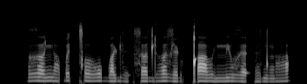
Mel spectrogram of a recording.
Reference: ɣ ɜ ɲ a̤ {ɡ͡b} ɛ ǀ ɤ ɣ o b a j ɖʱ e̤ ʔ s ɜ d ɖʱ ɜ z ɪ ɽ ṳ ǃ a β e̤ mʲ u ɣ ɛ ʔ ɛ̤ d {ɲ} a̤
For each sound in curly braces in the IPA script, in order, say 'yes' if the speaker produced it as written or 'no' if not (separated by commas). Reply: no, no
